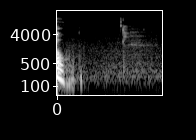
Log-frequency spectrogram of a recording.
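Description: Two faint computer mouse clicks, one about half a second in and another a little past a second in, made while selecting objects in the software.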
